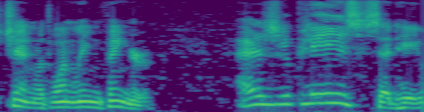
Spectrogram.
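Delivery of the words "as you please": slow, high, offhand reply; airy, drawn-out indifference; feigned carelessness. A narrator's reading. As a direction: shrug it off with drawn-out words. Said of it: "with apparent carelessness".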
